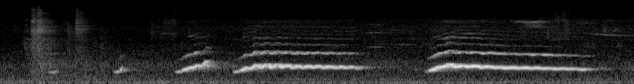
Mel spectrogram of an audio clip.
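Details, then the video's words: Zoo-housed Lar gibbon calling: short rising hoots build into two long, sustained, slightly wavering whoops, each sliding upward then held before fading, with a pause between them; quiet low hum behind. "Lar gibbon Monkey Sounds"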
